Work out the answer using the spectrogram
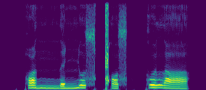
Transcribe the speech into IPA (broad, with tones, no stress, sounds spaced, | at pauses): qʷ ɛ˥ nː ɛ˧ ɲ o˥˧ s ǁ ɔ˧ s kː ʊ˥ l a˥˧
